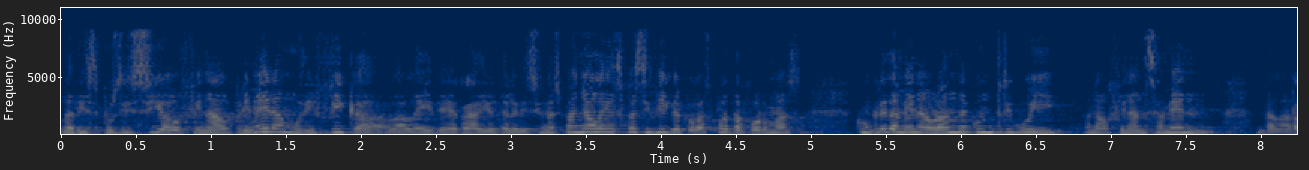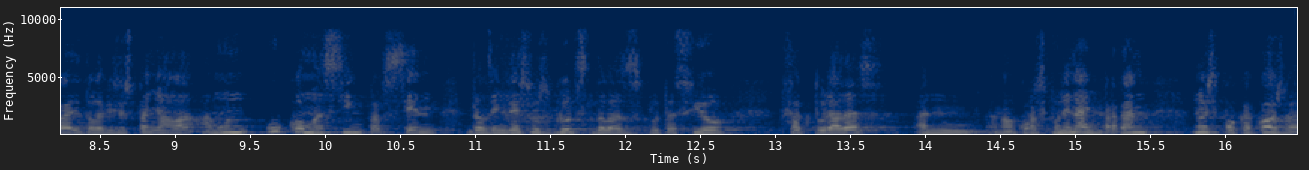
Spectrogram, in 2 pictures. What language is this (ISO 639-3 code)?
cat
